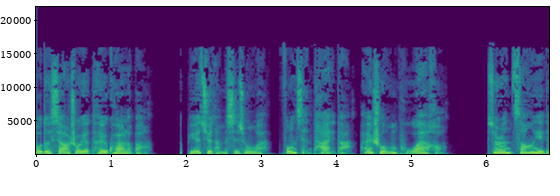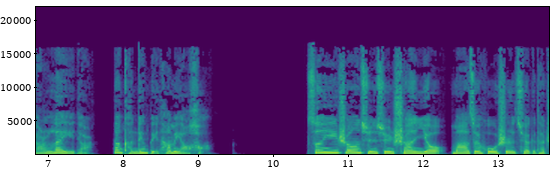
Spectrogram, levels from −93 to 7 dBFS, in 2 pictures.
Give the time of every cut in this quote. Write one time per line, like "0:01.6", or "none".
0:01.9
0:03.2
0:04.3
